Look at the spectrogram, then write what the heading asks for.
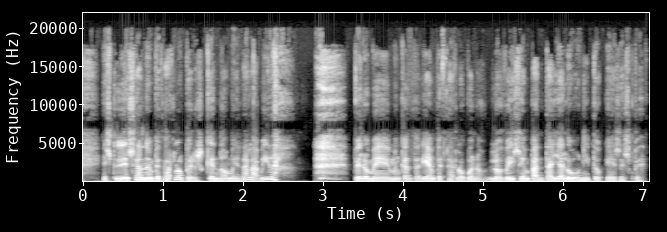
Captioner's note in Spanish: risas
